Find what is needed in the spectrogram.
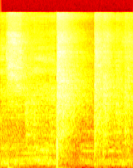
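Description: Loaded strongman axle bar coming down from overhead and landing on the gym floor: a single loud bang a little under a second in, followed by a smaller knock about half a second later.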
